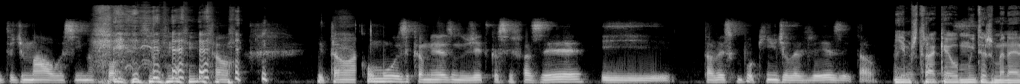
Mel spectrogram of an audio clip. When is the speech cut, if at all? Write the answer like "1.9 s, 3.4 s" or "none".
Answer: 3.5 s, 8.9 s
